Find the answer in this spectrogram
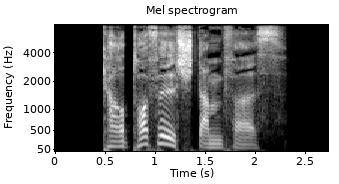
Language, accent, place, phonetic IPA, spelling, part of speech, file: German, Germany, Berlin, [kaʁˈtɔfl̩ˌʃtamp͡fɐs], Kartoffelstampfers, noun, De-Kartoffelstampfers.ogg
- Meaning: genitive of Kartoffelstampfer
